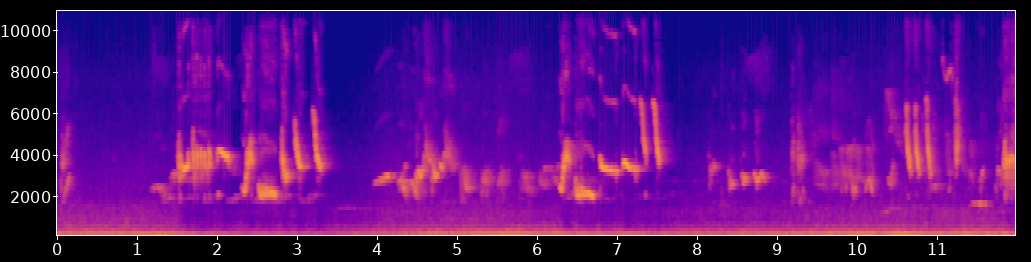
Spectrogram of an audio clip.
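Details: Orange-headed thrush, Singaraja, North Bali, singing continuously: bursts of varied whistled and chattering notes repeated in quick succession with brief gaps, over a low humming background.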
